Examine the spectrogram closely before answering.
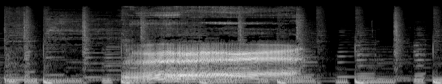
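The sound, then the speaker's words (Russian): A voice imitates an orc's roar: one loud, rough, growling bellow held for about two seconds, wavering in pitch. Short guttural vocal bursts come just before and after. “От одного моего рева они на мгновение зажмурились, автоматически оборвав замах и выставив клинки на защиту.”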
